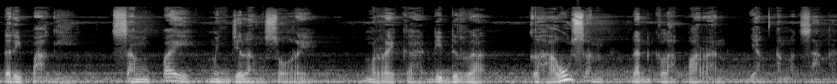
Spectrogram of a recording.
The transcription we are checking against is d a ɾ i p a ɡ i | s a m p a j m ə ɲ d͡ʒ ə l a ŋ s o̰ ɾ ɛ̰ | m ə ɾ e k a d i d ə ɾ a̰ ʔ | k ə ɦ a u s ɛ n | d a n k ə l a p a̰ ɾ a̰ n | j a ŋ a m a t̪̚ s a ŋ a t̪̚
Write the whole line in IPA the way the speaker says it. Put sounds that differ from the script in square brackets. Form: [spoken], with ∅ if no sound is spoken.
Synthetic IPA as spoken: d a ɾ i p a ɡ i | s a m p a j m ə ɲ d͡ʒ ə l a ŋ s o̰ ɾ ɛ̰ | m ə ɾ e k a d i d ə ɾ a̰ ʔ | k ə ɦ a u s [a] n | d a n k ə l a p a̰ ɾ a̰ n | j a ŋ a m a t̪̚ s a ŋ a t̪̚

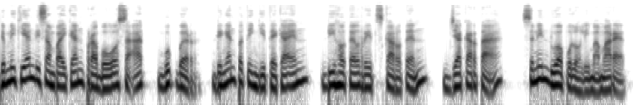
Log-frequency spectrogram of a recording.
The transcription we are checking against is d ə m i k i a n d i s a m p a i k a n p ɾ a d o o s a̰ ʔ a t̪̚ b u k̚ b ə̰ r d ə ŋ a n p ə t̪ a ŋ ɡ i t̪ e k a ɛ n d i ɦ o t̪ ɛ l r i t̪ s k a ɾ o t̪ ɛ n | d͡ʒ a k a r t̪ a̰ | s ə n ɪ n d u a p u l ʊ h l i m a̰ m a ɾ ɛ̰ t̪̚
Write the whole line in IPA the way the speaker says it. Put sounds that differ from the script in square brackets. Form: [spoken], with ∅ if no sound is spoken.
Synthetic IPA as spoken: d ə m i k i a n d i s a m p a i k a n p ɾ a [b] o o s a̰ ʔ a t̪̚ b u k̚ b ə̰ r d ə ŋ a n p ə t̪ [i] ŋ ɡ i t̪ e k a ɛ n d i ɦ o t̪ ɛ l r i t̪ s k a ɾ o t̪ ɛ n | d͡ʒ a k a r t̪ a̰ | s ə n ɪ n d u a p u l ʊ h l i m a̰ m a ɾ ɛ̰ t̪̚

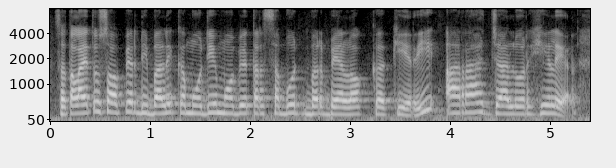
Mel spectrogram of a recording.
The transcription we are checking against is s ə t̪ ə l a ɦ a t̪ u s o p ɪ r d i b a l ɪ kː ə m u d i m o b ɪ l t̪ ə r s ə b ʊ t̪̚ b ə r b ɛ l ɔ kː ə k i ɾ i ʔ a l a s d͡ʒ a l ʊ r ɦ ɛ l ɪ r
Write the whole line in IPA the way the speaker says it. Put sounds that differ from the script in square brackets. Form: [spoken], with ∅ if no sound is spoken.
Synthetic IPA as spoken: s ə t̪ ə l a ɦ [i] t̪ u s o p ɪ r d i b a l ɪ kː ə m u d i m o b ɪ l t̪ ə r s ə b ʊ t̪̚ b ə r b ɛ l ɔ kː ə k i ɾ i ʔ a [ɾ] a [h] d͡ʒ a l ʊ r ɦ [i] l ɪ r

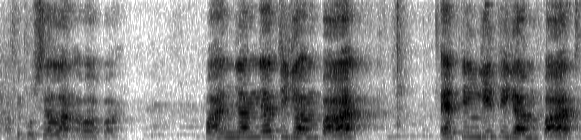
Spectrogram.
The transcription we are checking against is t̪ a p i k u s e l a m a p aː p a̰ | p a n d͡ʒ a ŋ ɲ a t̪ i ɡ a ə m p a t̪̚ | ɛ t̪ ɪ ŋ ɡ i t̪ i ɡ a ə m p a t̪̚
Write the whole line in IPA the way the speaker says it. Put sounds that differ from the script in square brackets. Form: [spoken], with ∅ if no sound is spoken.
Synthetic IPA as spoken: t̪ a p i k u s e l a [ŋ] a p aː p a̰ | p a [ɲ] d͡ʒ a ŋ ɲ a t̪ i ɡ a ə m p a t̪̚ | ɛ t̪ [i] ŋ ɡ i t̪ i ɡ a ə m p a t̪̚

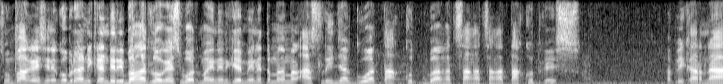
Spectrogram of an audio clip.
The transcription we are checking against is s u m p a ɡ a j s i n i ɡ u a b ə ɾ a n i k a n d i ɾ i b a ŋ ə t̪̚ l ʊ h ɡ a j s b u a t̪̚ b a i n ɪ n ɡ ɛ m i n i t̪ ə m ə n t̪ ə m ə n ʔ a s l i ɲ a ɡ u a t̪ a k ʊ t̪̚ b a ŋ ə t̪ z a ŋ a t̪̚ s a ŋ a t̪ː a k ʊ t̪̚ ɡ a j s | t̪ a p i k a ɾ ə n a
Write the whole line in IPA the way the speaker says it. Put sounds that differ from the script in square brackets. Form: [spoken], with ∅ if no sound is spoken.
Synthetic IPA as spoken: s u m p a ɡ a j s i n i ɡ u a b ə ɾ a n i k a n d i ɾ i b a ŋ ə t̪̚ l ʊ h ɡ a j s b u a t̪̚ [m] a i n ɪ n ɡ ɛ m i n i t̪ ə m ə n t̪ ə m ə n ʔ a s l i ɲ a ɡ u a t̪ a k ʊ t̪̚ b a ŋ ə t̪ [s] a ŋ a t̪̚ s a ŋ a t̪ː a k ʊ t̪̚ ɡ a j s | t̪ a p i k a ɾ ə n a

